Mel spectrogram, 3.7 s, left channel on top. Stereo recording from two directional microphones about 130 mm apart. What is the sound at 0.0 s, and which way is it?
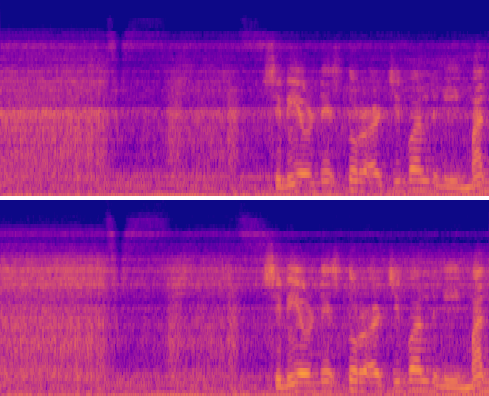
Radio, 25° right (ahead or behind).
